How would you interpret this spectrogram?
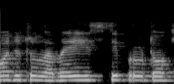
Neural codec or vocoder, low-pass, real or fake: none; 7.2 kHz; real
